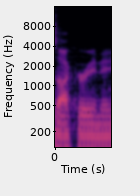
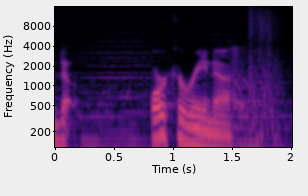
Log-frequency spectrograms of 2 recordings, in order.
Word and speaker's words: ocarina: got an ocarina ocarina ocarina yeah it is ocarina you're right I got an ocarina when I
